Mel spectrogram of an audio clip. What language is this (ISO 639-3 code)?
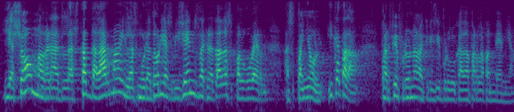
cat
